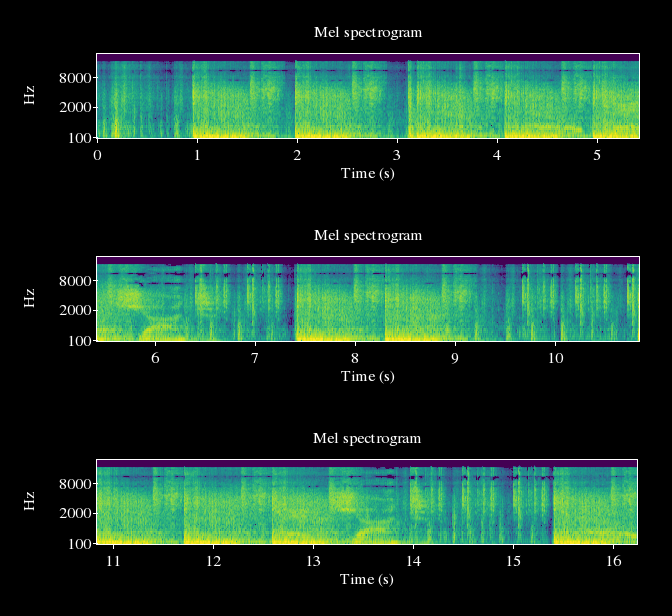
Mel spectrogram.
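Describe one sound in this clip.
A shotgun fires in loud repeated booming blasts.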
